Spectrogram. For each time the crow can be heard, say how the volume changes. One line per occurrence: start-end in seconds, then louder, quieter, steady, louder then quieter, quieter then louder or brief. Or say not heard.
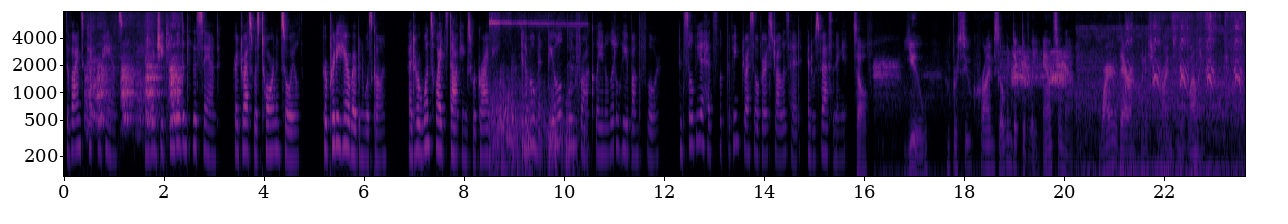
16.1-23.5 louder.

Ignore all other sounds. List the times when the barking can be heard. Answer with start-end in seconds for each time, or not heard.
0.4-2.4.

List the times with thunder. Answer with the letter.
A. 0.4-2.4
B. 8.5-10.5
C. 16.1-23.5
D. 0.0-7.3
B.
